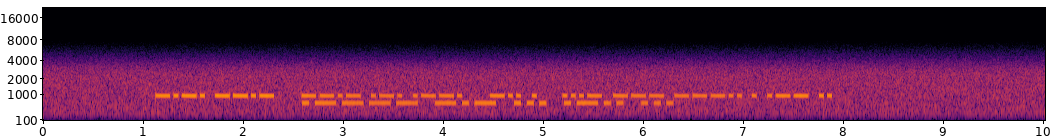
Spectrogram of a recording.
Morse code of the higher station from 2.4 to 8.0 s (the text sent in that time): QRP DE VO8EWI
